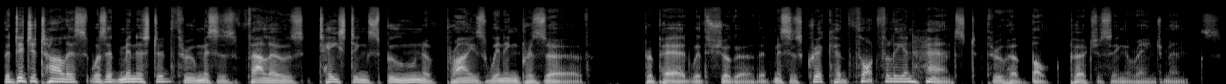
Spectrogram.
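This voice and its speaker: A man's voice: low voice, big pitch swings, normal speed, no echo, studio quality, heavily acted. A man voicing a mild, methodical police inspector in a mystery story, speaking formally. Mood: mild, exact.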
